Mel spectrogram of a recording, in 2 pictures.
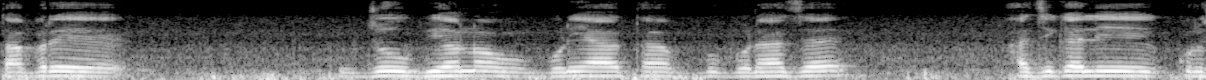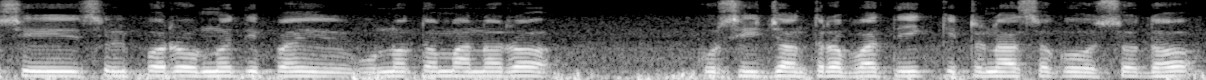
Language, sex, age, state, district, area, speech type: Odia, male, 45-60, Odisha, Kendujhar, urban, spontaneous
